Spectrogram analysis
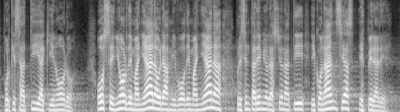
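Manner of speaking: solemn reading rising in fervor; psalm reading. Acted. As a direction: read the prayer with longing. (lectura solemne de un salmo)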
